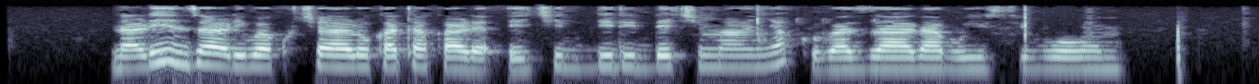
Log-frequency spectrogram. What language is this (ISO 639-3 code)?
lug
